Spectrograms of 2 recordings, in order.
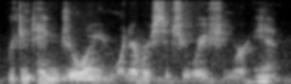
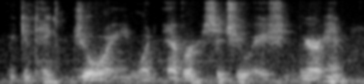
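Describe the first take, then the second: First: It is said at a normal pace. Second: It is said slowly.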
